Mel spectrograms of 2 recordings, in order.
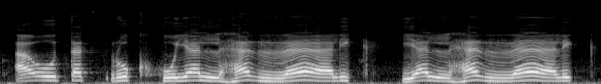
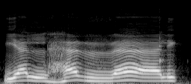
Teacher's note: Bacaan dia idgham secara kamil. Yakni huruf yang pertama terus hilang. Terus hilang bunyinya. Hanya tinggal pada tulisan saja.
